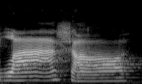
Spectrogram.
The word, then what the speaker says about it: Lasha: That way, I don't have to explain that the Y is silent and it's actually Lesya. Okay? It's Lasha, L-A-S-H-A, R-O-J-E-N-K-O.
